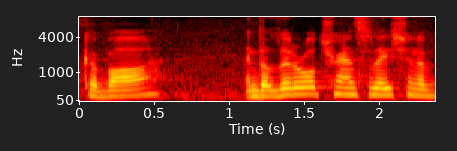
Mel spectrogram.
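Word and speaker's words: קָוָה: word weight in the Hebrew the word is pronounced kabah and the literal translation of the word weight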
